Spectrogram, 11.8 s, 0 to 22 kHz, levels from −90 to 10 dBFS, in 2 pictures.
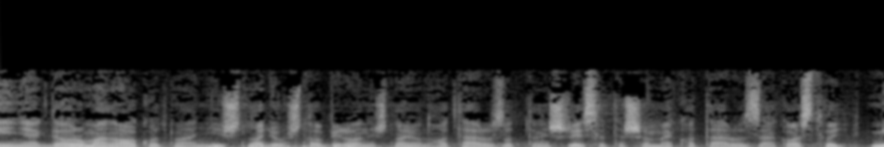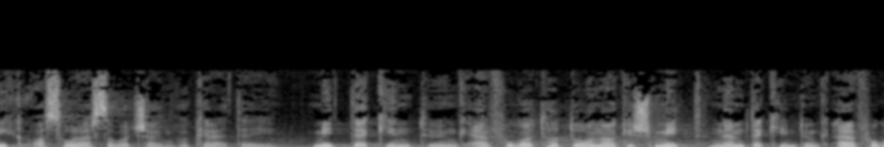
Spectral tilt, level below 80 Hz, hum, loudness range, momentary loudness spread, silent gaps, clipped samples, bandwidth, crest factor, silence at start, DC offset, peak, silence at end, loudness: -4.5 dB/octave; -30 dBFS; none; 2 LU; 9 LU; none; under 0.1%; 11.5 kHz; 18 dB; 0 s; under 0.1%; -2 dBFS; 0 s; -20 LUFS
